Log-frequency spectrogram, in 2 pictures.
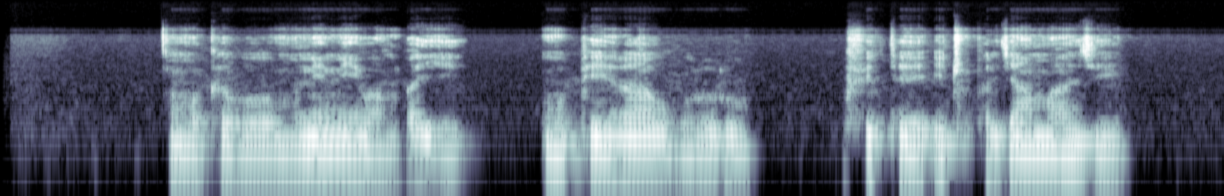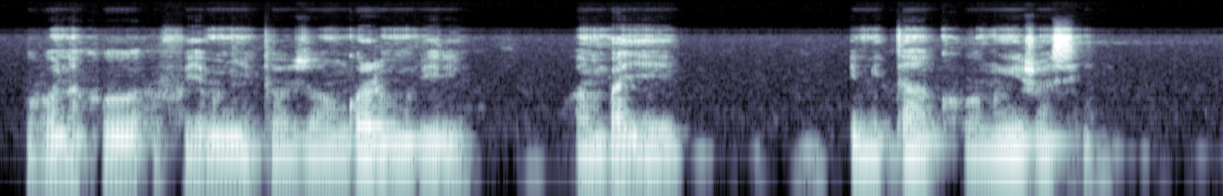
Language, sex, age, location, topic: Kinyarwanda, male, 25-35, Huye, health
